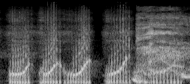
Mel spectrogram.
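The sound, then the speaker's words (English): A person imitates a pig with four loud, rapid nasal oinks, each a short harmonic squeal rising in pitch, followed by a breathier grunting snort. “why is your oink so fucking superb?”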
